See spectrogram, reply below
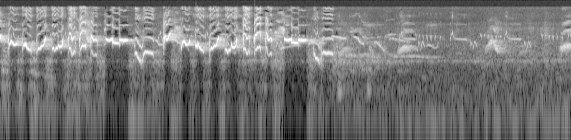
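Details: ["Oriental magpie-robin's morning song, played to make other birds sing quickly and continuously: a dense run of loud warbling, fluted whistles that swoop up and down for five seconds, fading into quiet distant chirps."]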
